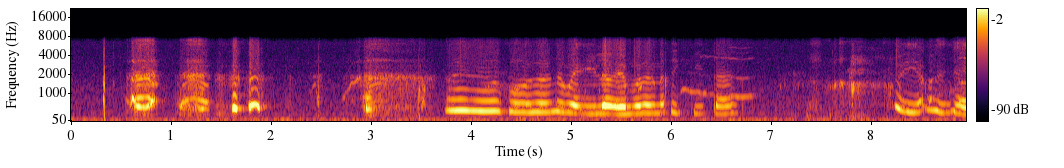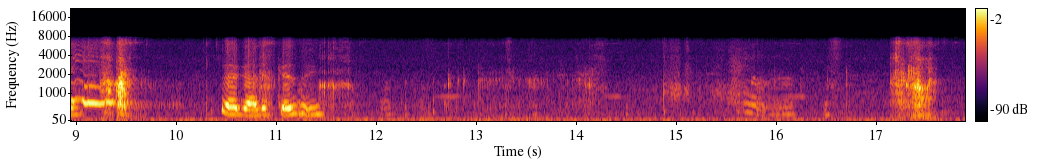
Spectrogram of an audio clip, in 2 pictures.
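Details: Indoors, a Chihuahua keeps pestering a sleeping Pug, which objects; wavering, sing-song whines and grumbling moans come in several bursts separated by quieter snuffles and pauses, with a sharp huff near the end.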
